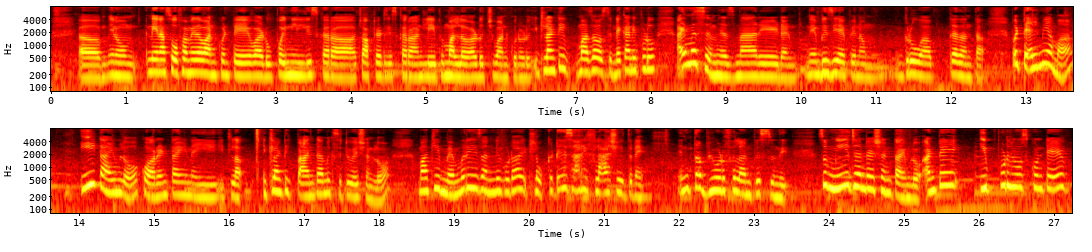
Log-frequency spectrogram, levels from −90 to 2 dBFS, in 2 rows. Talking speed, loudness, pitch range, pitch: 145 wpm, -22 LUFS, 190-275 Hz, 220 Hz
